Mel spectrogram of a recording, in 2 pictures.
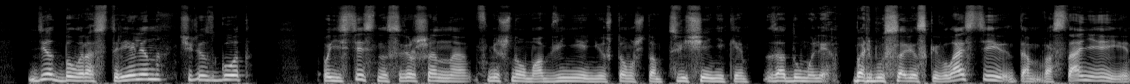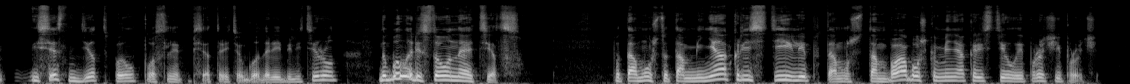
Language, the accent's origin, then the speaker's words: Russian; Volokolamsk, Moscow Oblast, Russia; born there; И когда я родился в Волоколамске, Московской области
